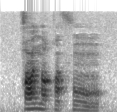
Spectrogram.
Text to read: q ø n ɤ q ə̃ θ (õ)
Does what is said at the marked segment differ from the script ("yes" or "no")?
no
